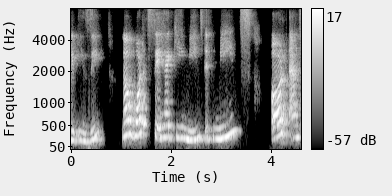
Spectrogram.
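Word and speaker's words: Sei He Ki: So it is pronounced as Seheki.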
